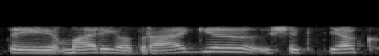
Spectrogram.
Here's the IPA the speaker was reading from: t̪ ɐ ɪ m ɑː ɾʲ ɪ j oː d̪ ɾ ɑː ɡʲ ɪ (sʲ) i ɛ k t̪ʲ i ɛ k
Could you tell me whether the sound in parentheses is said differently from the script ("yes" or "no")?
yes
